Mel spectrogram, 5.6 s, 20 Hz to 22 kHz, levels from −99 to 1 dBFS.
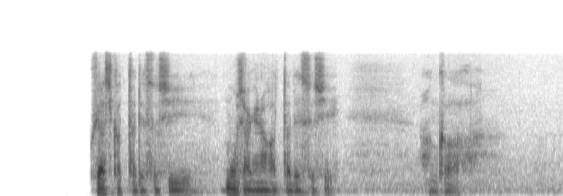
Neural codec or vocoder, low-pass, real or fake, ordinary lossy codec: none; 7.2 kHz; real; none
